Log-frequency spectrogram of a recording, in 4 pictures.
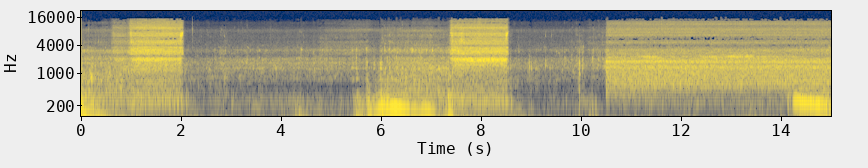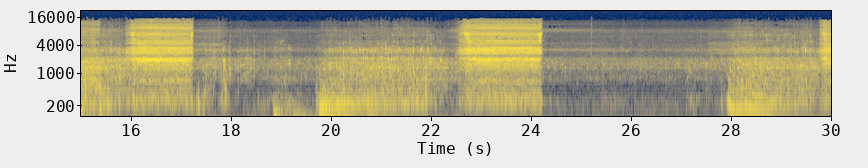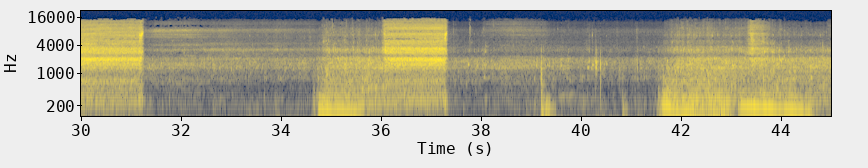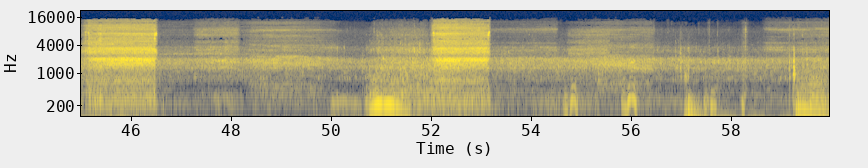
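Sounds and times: diver inhaling through regulator: 0.6 - 2.1, 7.3 - 8.6, 10.5 - 17.8, 22.6 - 24.2, 29.8 - 32.4, 36.0 - 37.3, 45.0 - 46.6, 52.0 - 53.2.

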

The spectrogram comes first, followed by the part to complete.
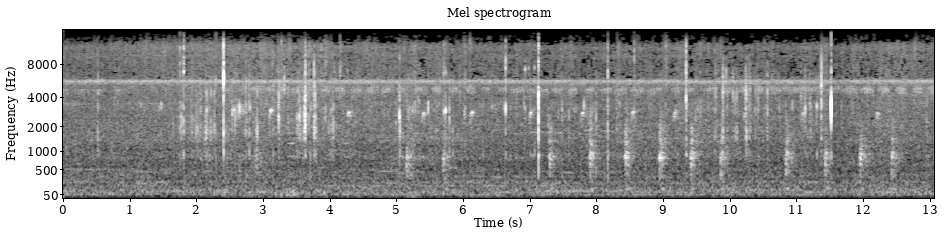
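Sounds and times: cats crunching dry kibble: 1.4 - 13.0.

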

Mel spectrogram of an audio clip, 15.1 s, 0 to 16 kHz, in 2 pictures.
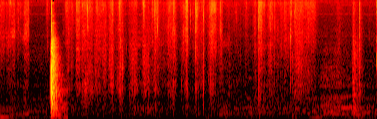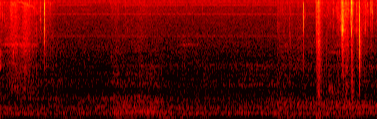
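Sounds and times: cloth rustling and rubbing: 1.4 - 6.4.

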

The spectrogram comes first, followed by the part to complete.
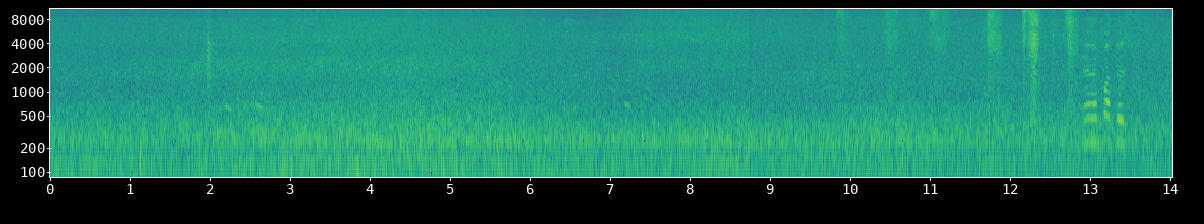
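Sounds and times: wind buffeting microphone: 0.0 - 14.0
surf washing on pebbles: 8.7 - 14.0.

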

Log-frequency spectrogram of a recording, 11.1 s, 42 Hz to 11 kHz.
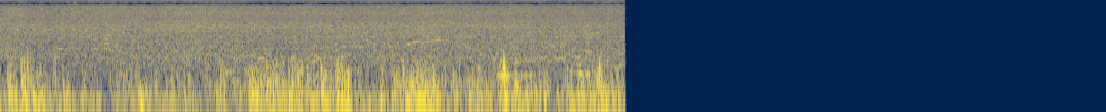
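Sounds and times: waterfall rushing: 0.0 - 6.3
wind gusts on microphone: 0.0 - 6.3.

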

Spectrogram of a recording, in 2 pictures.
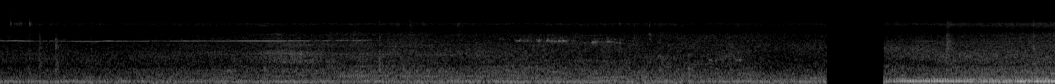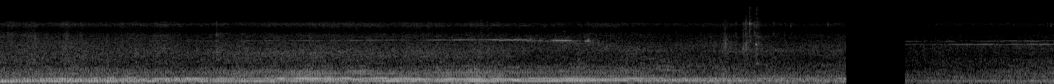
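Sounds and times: faint high whistle: 0.0 - 4.1, 14.0 - 16.6.

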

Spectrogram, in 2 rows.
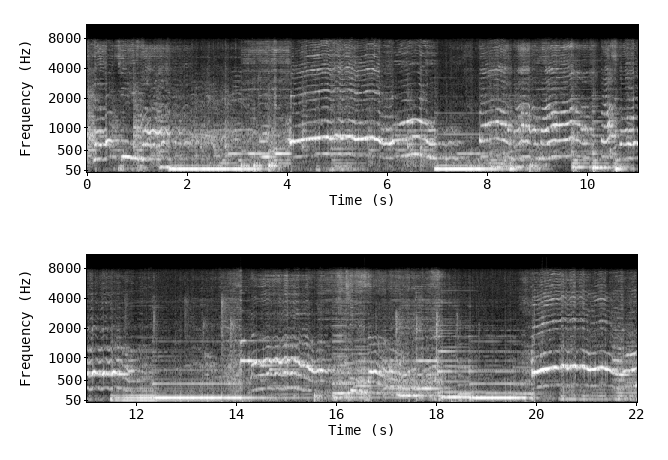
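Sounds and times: woman singing gospel: 0.0 - 2.4, 3.6 - 12.4, 14.0 - 18.0, 19.8 - 22.0
low sustained bass notes: 1.4 - 5.2, 6.9 - 22.0.

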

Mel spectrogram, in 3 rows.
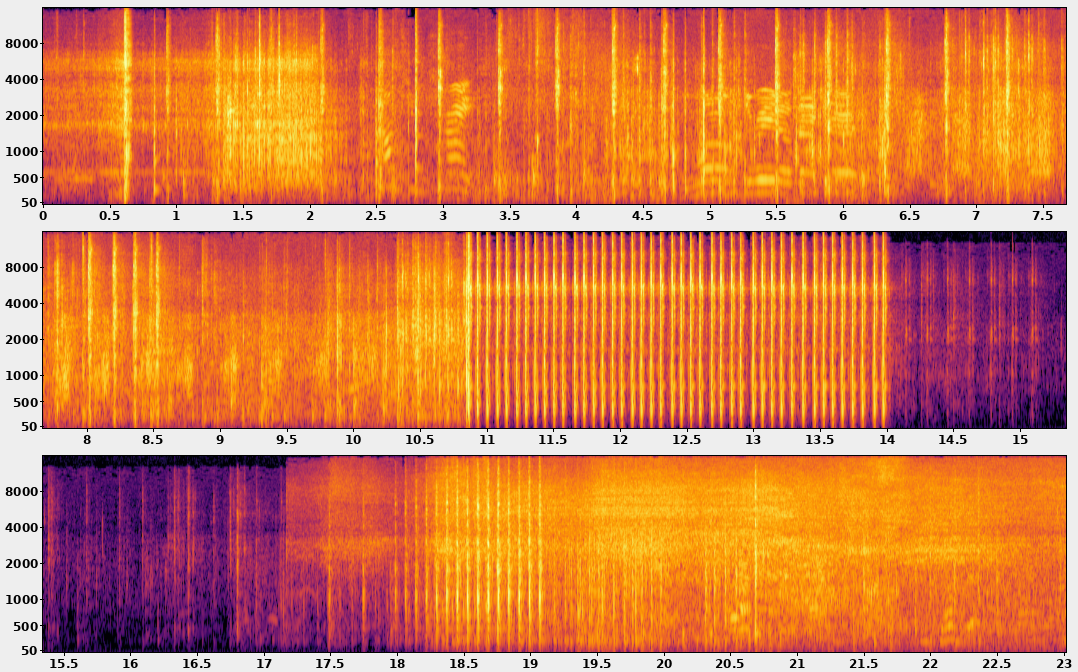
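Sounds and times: paintball marker rapid firing: 0.6 - 14.0, 17.8 - 20.8
paintball markers popping: 2.0 - 9.0, 10.3 - 14.0.

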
